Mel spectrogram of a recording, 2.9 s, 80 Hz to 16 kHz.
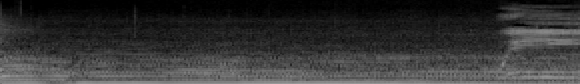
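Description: A 2021 Toyota Supra with a manual gearbox crawls through narrow streets in first gear, its exhaust a loud, steady low drone that swells slightly and holds close and constant.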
